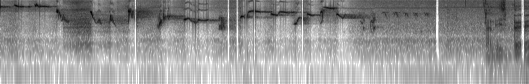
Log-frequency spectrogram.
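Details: Sabota lark playback from South Africa, copying other birds more accurately than drongos; a fast sequence of stepped whistled notes jumping between pitches, ending in harsh scratchy bursts.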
